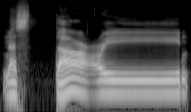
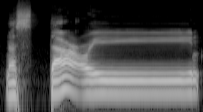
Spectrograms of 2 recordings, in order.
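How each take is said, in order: The two takes are said the same way.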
